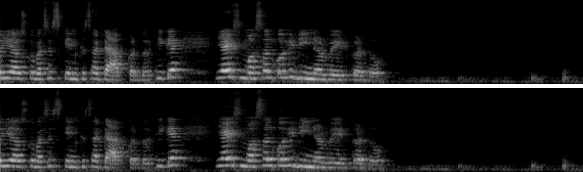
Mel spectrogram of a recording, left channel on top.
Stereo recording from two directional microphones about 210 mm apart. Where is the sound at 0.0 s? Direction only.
50° left (ahead or behind).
